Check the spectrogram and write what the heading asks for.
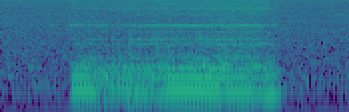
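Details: Adult man snoring all night, though he denies being a loud snorer: one loud, low, rattling snore lasting about one and a half seconds in a quiet room.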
